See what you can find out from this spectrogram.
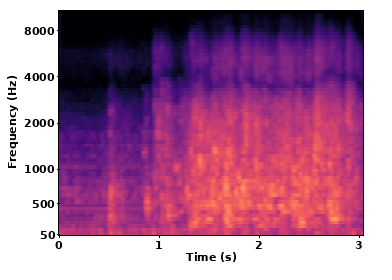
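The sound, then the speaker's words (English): Water splashes and sloshes, a few separate splashes at first, then a continuous, churning wash of splashing that keeps going loudly to the end. “Splash and splash.”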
